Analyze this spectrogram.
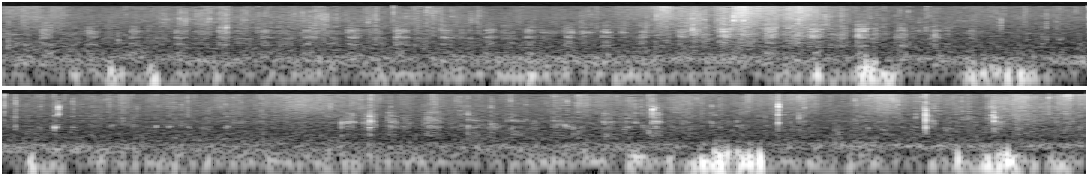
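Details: Small Cairn Terrier panting softly while picking and eating brambles (blackberries), low breathy rasps running steadily throughout, with a few louder bumps around the fourth and ninth seconds.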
